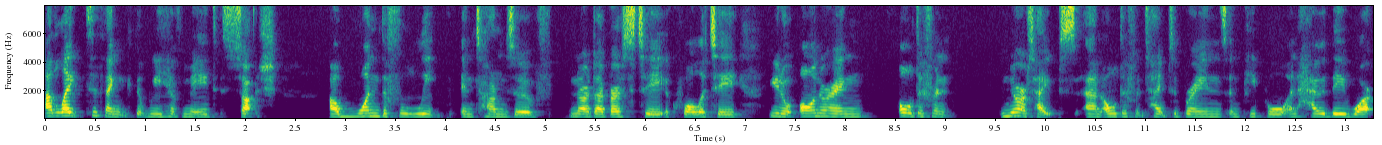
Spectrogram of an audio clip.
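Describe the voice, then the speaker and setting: In a Glaswegian accent, a woman with a dark, mellow tone speaks at a medium pitch and moderate pace with fairly even intonation, on a very clean recording with a silent background. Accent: Glaswegian Scottish. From Scotland, Glasgow. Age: 20s. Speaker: vlogger. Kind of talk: casual vlog monologue. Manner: chatty, talkative.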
